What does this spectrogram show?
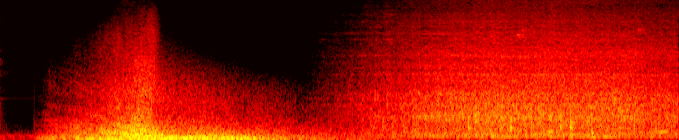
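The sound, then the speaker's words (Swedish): A runaway train with broken brakes roars past along a track at speed, its loud rumbling whoosh swelling then dropping, followed by a steady clattering rush of wheels on the rails with no voices. “Ett skenande tåg med trasiga bromsar rusar fram på ett spår.”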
